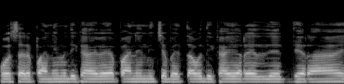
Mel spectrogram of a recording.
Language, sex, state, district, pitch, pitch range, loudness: Hindi, male, Andhra Pradesh, Anantapur, 130 Hz, 125-130 Hz, -20 LUFS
